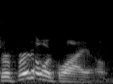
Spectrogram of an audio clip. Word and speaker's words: Roberto Aguayo: Okay, first of all, it's Roberto Aguayo.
